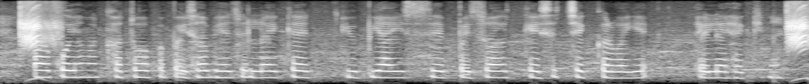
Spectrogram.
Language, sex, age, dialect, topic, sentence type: Magahi, male, 31-35, Central/Standard, banking, question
